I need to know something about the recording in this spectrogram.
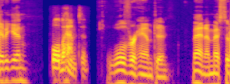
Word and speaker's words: Wolverhampton: from all the way across the pond and wolf Hamsterdam or wherever the hell you are how do you say it again Wolverhampton Wolverhampton man I messed it all up again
